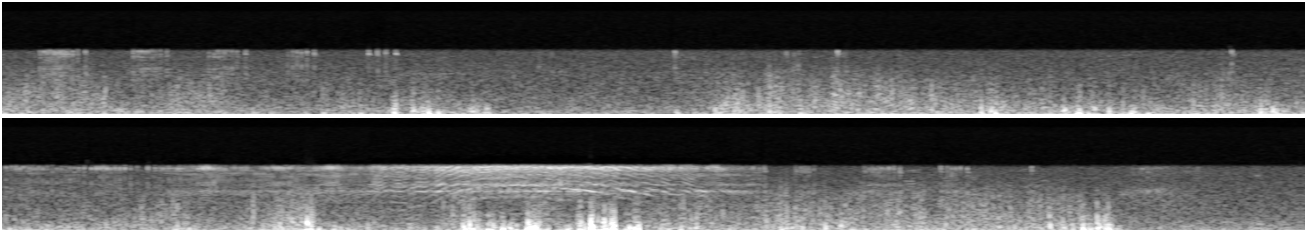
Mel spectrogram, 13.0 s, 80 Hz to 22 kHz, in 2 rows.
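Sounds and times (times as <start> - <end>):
wind buffeting microphone: 3.4 - 12.3.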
